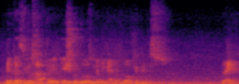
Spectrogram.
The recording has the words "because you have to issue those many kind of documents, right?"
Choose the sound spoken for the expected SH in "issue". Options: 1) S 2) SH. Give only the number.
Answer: 2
